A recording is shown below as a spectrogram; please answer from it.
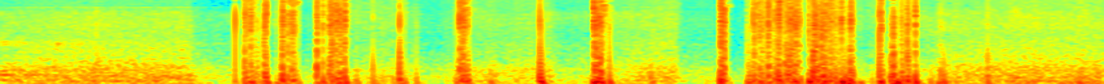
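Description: Electrical crackling in the audio line, most likely the presenter's microphone: irregular sharp pops and crackles over a hiss, starting about a second in and dying away near the end. It is interference noise, called "ruido" (noise) at the moment it happens.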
